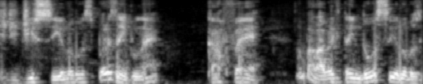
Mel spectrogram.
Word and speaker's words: café: é a sílaba tônica por exemplo na palavra café a sílaba tônica ou fé é a sílaba que foi pronunciada com mais força com mais intensidade e estas com menor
